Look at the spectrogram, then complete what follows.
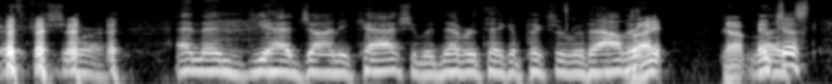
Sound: laughter

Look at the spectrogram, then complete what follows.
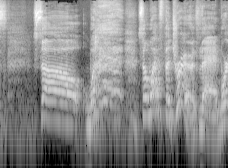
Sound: laughs

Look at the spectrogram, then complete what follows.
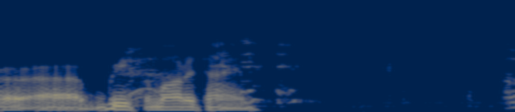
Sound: laughter

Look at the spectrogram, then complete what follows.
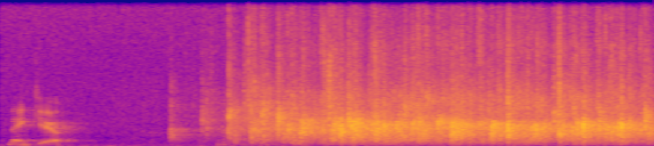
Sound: applause

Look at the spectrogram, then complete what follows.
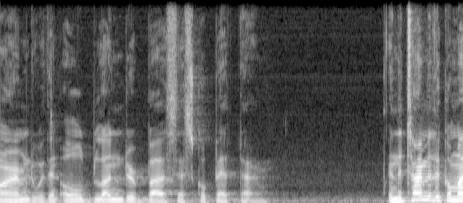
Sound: speaking in foreign language

